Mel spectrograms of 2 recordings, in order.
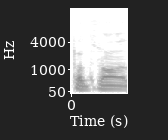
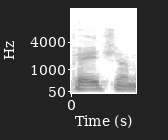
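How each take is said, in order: First: The word is said with a Spanish pronunciation. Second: The word is said with an English pronunciation. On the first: It sounds like the name of the alcohol. "I think Patron is funny" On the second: This is the intended name of the card. "it's probably supposed to be patron"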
